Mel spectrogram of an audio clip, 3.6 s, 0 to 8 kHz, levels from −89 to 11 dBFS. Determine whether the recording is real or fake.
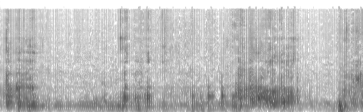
fake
